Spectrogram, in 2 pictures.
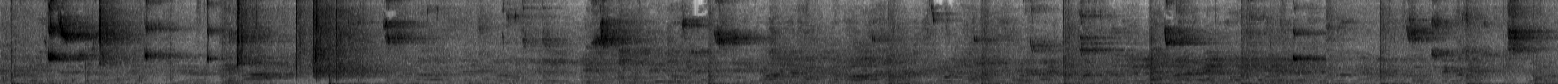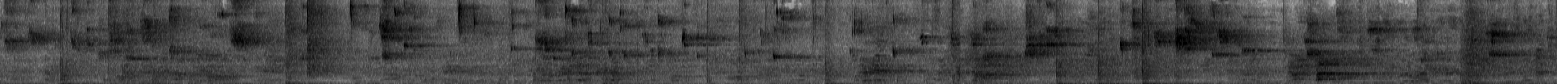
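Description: Pickup basketball game in a gym: a basketball bouncing on the court in irregular knocks, players' footsteps and shouted voices, all echoing in the large hall.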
